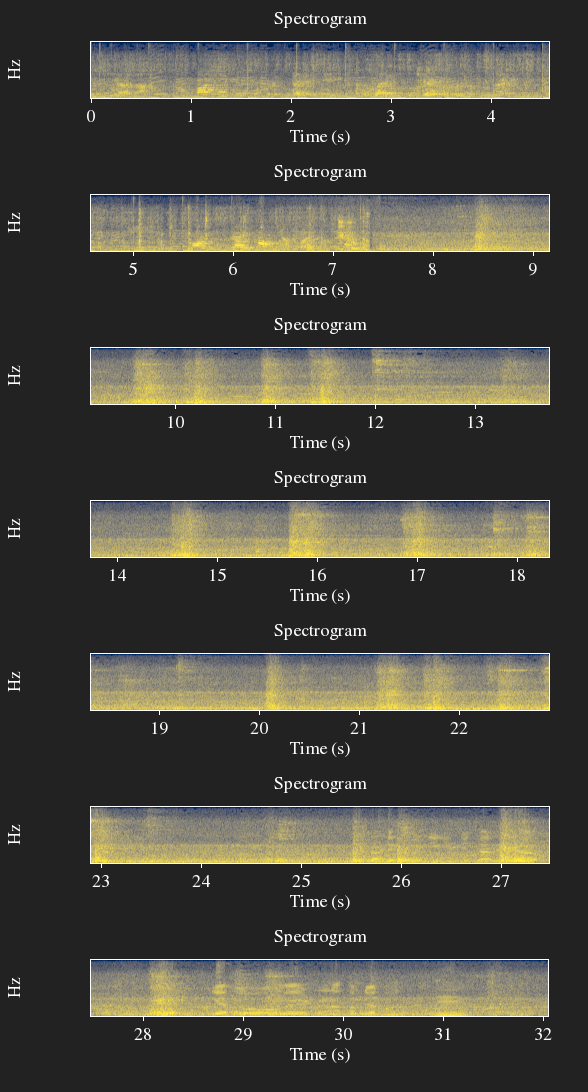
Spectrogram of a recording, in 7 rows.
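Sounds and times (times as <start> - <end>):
train running rumble: 0.0 - 30.8
train wheels clacking over rail joints: 3.8 - 7.5, 8.4 - 8.9, 9.5 - 12.7, 14.5 - 23.9, 24.6 - 29.7.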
